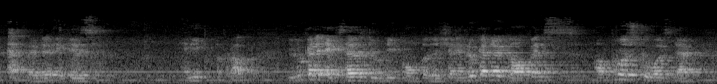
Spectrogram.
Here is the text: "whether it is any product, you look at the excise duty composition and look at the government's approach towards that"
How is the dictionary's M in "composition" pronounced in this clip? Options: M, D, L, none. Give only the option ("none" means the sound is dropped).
M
